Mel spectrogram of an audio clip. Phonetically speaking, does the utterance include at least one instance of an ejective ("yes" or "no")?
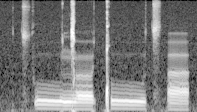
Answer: yes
